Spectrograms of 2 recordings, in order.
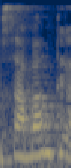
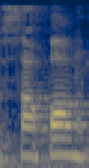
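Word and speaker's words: savant: 불어에서 사번트라는 단어, 불어식 발음은 사번트가 아니겠죠, 그죠? 사방 이래 되겠죠, 그죠?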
